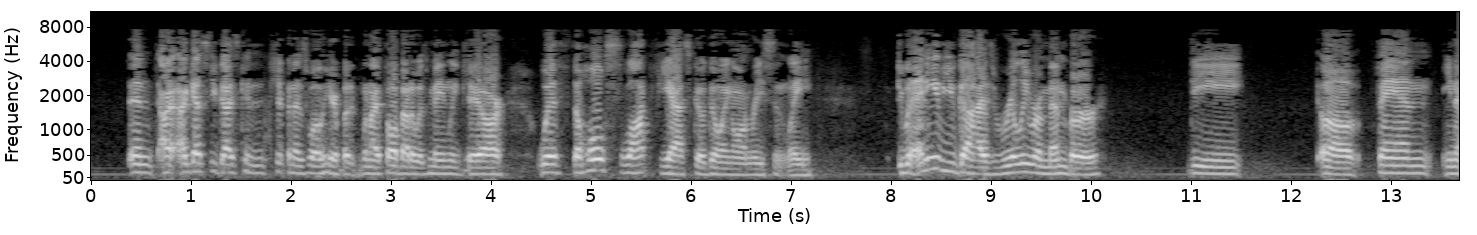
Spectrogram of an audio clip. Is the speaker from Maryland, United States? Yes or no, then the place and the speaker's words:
yes; Maryland, United States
